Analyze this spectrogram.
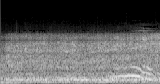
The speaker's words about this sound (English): Of course not. You've got to step on the brake. Step on the brake? To start my car?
